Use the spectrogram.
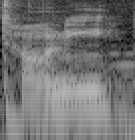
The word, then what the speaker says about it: Tone: comic is short um okay tone this is pronounced tony slovene masculine given name okay is it pronounced tone i'm just having a hard time understanding why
